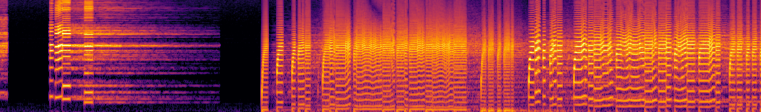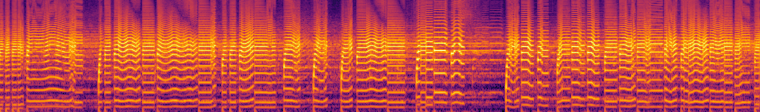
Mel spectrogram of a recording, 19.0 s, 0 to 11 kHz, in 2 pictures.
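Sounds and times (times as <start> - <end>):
keyboard held chord: 0.0 - 2.7
lead melody with vibrato: 0.0 - 2.7.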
